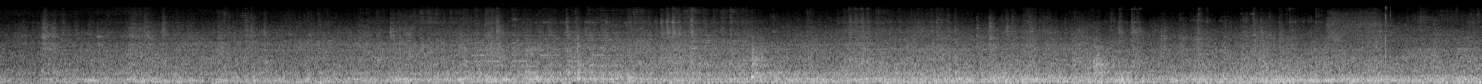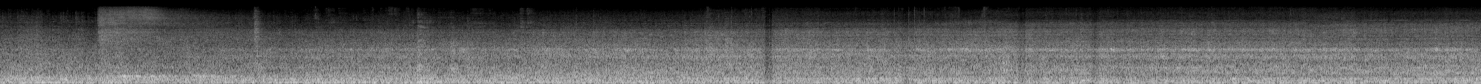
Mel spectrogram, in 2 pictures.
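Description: Freight train passing close: the rumble and clickety-clack of tank cars and hoppers rolling over the rails, growing louder over the first few seconds. Canadian Pacific GE diesel locomotives then pass in the consist, and a steady high whine joins about two-thirds of the way in.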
